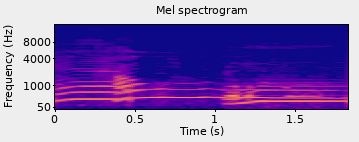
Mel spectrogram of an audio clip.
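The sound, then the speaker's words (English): Several human voices howl together in imitation of wolves, long sustained tones that slide up and down in pitch, loud, overlapping like a rough chorus. “Howl. Sound like a choir. We harmonized.”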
